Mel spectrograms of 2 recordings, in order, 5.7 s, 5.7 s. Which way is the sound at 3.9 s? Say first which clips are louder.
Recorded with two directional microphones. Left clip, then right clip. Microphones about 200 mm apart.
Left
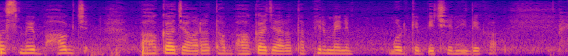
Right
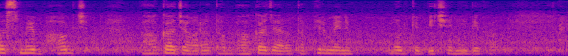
Left 10 dB; 45° left (ahead or behind).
